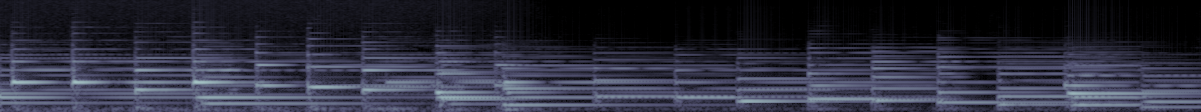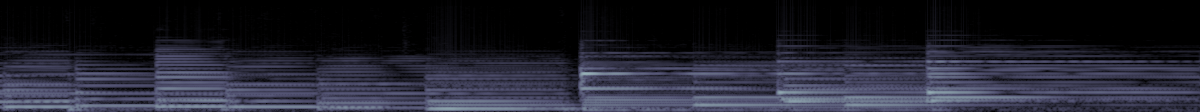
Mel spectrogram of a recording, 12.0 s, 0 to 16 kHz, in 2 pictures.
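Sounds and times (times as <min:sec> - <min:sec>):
grand piano playing: 0:00.0 - 0:12.0.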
